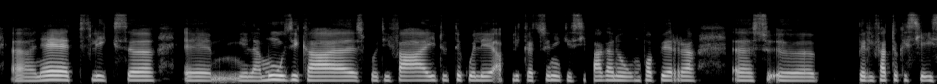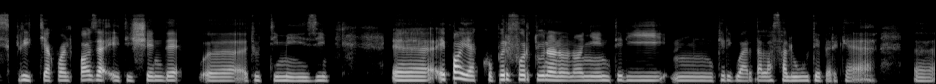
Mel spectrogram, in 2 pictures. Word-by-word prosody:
uhm, 170 0 -1
Netflix, 200 0 +3 0.5
uhm, 180 0 -2
e 180 - 0
la 180 -1 -1
musica, 190 -2 +4
Spotify, 190 +1 0
tutte 200 +2 -4
quelle 190 -2 0
applicazioni 200 0 -3
che 180 -3 -9
si 180 +4 -10
pagano 190 0 +1
un 180 0 -6
po' 195 - 0
per, 190 -1 0 0.4
ehm, 185 0 -1
s 175 - -6
uhm, 180 -2 0 0.4
per 190 -2 0
il 180 - -6
fatto 195 +3 0
che 200 0 -9
si 185 - -2
è - - 0
iscritti 190 +2 -3
a 185 - +2
qualcosa, 200 +2 +2
e 185 - -4
ti 180 0 -8
scende, 185 +1 0
uhm, 175 0 -2
tutti 185 -2 -8
i 180 - 0
mesi. 175 0 -2 0.6
Ehm, 190 -1 +3
e 235 - +4
poi, 260 -3 +7
ecco, 200 -1 -1
per 220 0 +4
fortuna 210 -2 +3
non 185 -1 0
ho 185 - -1
niente 190 +1 -1
di 185 -1 -4
mhmm, 180 -1 -4
che 200 - -7
riguarda 180 -1 -4
la 180 - -2
salute 180 0 -1
perché, - - -7 0.4
uhm, 165 -1 -5
185 Hz, 165 wpm, -22 LUFS, 180-195 Hz, 0.6 s, poi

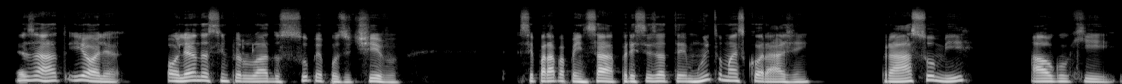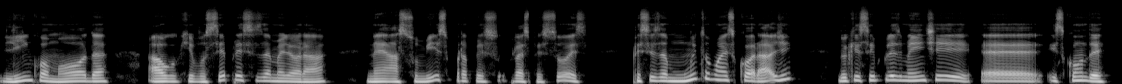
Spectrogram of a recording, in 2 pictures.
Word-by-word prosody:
Exato. 160 - +2
E 195 0 +2
olha, 130 -8 +3 0.4
olhando 170 +3 +5
assim 165 -2 0
pelo 145 -2 0
lado 135 -1 +2
super 165 +7 -3
positivo 115 -3 0 1.2
se 150 - -3
parar 150 +1 +5
pra 155 0 -1
pensar, 135 +1 +4
precisa 140 +3 +1
ter 140 +1 -1
muito 180 - +1
mais 175 -4 +2
coragem 120 -5 +1 0.7
pra 135 -2 +5
assumir 160 +1 +1 0.6
algo 140 0 +3
que 125 -3 -4
lhe 130 -2 0
incomoda, 145 -4 0 0.4
algo 135 0 +2
que 135 +2 -5
você 125 +10 -3
precisa 190 -5 -5
melhorar, 130 -3 0 0.4
né, 130 0 +1
assumir 130 +4 -1
isso 210 0 -6
pra 155 -3 -5
pessoa 145 +5 -7
pras 135 -3 -3
pessoas, 115 +2 -4 0.4
precisa 165 +1 -2
muito 190 - +1
mais 205 -3 -1
coragem 195 +7 0 0.4
do 155 0 0
que 190 - -3
simplesmente, 190 -3 -1
eh, 75 -2 0
esconder, 155 -4 0
145 Hz, 120 wpm, -19 LUFS, 130-175 Hz, 1.2 s, olhando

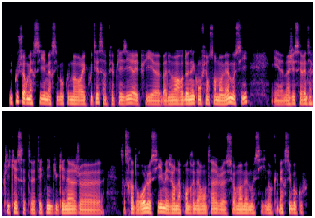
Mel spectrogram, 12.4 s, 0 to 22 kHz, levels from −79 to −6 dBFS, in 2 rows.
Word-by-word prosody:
Du - - -6
coup, 155 - -3
je 150 - -9
te - - +6
remercie 110 0 +2
et 110 - +2
merci 95 -1 -1
beaucoup 100 0 -4
de - - +1
m'avoir 95 -1 +2
écouté, 115 +7 -1
ça 95 -5 -6
me - - -11
fait - - -5
plaisir 105 +3 0
et 95 - +1
puis, 90 0 -4
heu, 85 -1 -1
bah 90 +1 -3
de 90 - -2
m'avoir 95 -1 +2
redonné 100 +2 +4
confiance 100 -1 -2
en 95 - +2
moi-même 95 +8 +4
aussi 130 +6 -1 0.5
et 85 - -6
heu, 85 - -4
bah, 90 +1 -2
j'essaierai 100 +1 0
d'appliquer 100 +1 -2
cette, 95 - -6
heu, 90 -1 -2
technique 95 +1 0
du 95 0 -4
gainage, 95 +1 +2
heu, 85 -2 -1 0.4
ça - - -11
sera - - -1
drôle 95 +5 +5
aussi, 115 +3 +3
mais 105 -4 +5
j'en 95 0 +2
apprendrai 95 +1 0
davantage, 95 +1 0
heu, 85 -1 -1
sur 90 - -4
moi-même 90 -1 +2
aussi, 90 +2 -6
donc 90 -2 -5
merci 100 0 -2
beaucoup. 95 -2 -2
95 Hz, 250 wpm, -22 LUFS, 90-100 Hz, 0.5 s, te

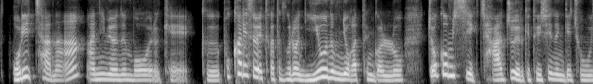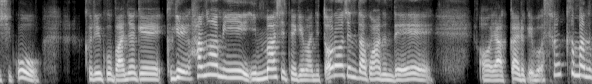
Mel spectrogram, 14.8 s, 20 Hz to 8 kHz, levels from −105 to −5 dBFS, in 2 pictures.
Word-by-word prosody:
보리차나 200 - -1
아니면은 190 -1 -1
뭐 175 0 -2
이렇게 165 -1 -10
그 165 -1 -5
포카리스웨트 295 - 0
같은 200 -2 -5
그런 195 -2 0
이온음료 210 0 +3
같은 180 +1 -3
걸로 170 +1 -2 0.3
쪼금씩 330 - 0
자주 185 +5 -1
이렇게 185 -1 -1
드시는 185 0 -2
게 175 +1 -5
좋으시고. 170 - -1 0.5
그리고 205 0 0
만약에 200 +2 +2
그게 235 +1 +3
항암이 290 - +3
입맛이 235 +5 +3
되게 185 -3 0
많이 175 0 -2
떨어진다고 295 -11 +2
하는데 185 -1 +1 0.6
어 170 - -1
약간 170 +4 +2
이렇게 180 -2 -1
뭐 170 0 -2
상큼한 355 - -1
195 Hz, 335 characters per minute, -23 LUFS, 175-260 Hz, 0.6 s, 이온음료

